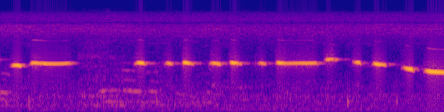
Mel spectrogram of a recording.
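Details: A male pet cockatiel being taught a whistled tune by its owner whistles clear, pure notes at a steady mid pitch: one long held tone, then a quick run of short notes ending in a falling slide.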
